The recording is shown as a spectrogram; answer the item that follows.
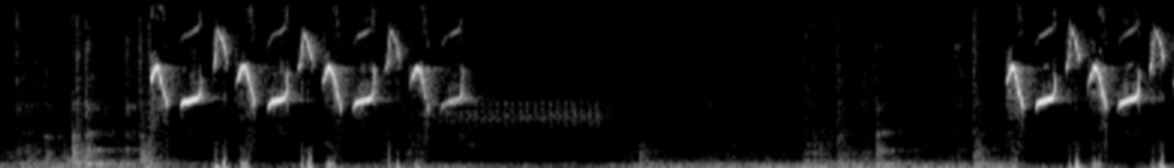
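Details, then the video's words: A cinereous tit in full, lively song delivers quick runs of bright, high two-part whistles, about nine notes in two seconds, pauses, then starts again, over low background rumble. "Gelatik Batu Asli Gacor"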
